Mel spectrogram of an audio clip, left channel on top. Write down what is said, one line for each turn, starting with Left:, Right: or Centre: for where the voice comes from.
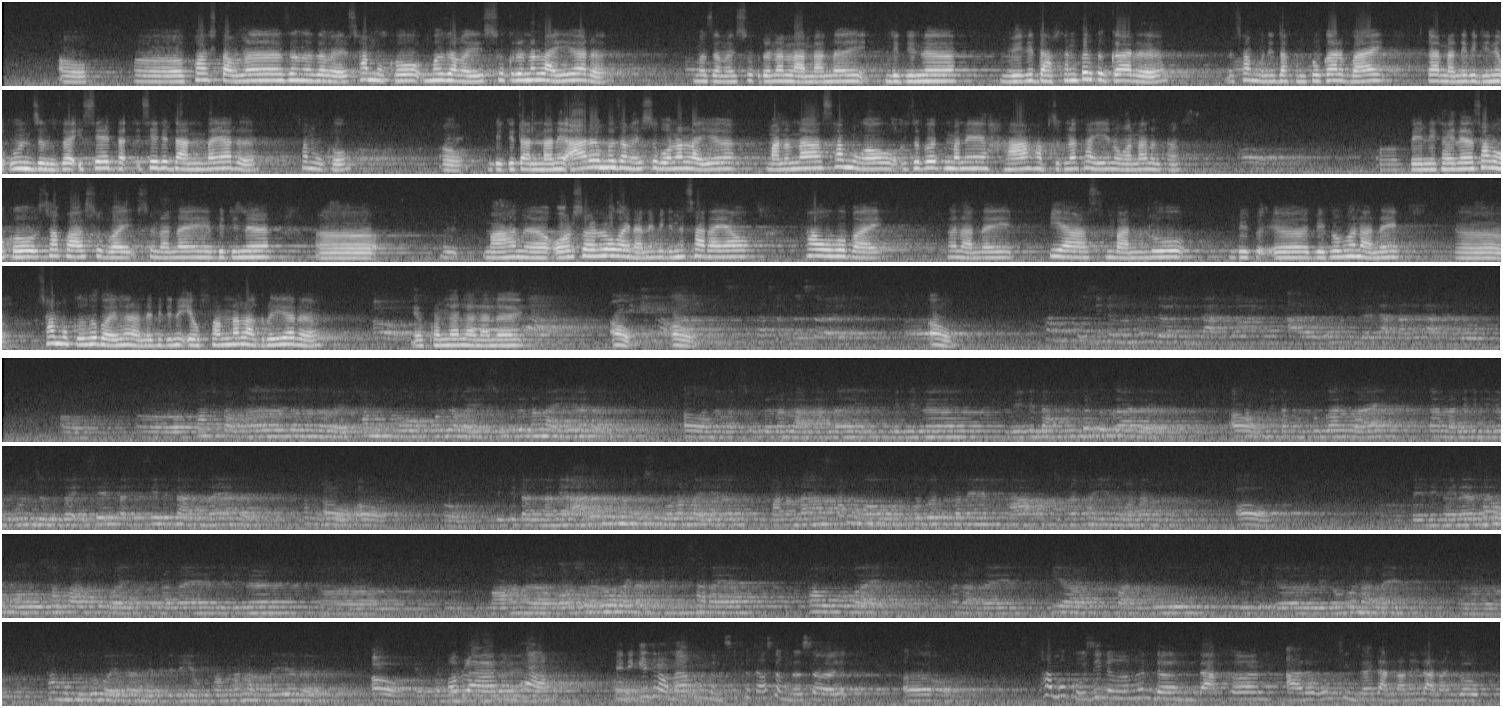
Left: औ। ओ फार्स्टावनो जोङो जाबाय साम'खौ मोजाङै सुग्रोनो लायो आरो।
Right: औ
Left: मोजाङै सुग्रोना ला नानै बिदिनो बेनि दाखोनफोरखो गारो।
Right: औ
Left: साम'नि दाखोनखौ गार बाय गारनानै बिदिनो उनजों जा एसे इसे ए दानबाय आरो। साम'खौ
Right: औ औ
Left: औ। बिदि दाननानै आरो मोजाङै सुबावना लायो मानोना साम'आव जोबोद माने हा हाबजोबना थायो नङाना नोंथां?
Right: औ।
Left: अ बेनिखायनो साम'खौ साफा सुबाय सुनानै बिदिनो ओ मा होनो अर सर लगायनानै बिदिनो सारायाव थाव होबाय होनानै पियास बानलु बे बेखौ होनानै ओ साम'खो होबाय होनानै बिदिनो एवफ्रामना लाग्रोयो आरो।
Right: औ
Left: एवफ्रामना
Right: अब्ला
Left: लानानै
Right: नोंथां
Left: औ
Right: बेनि गेजेरावनो
Left: औ
Right: आं मोनसे खोथा सोंनोसै ओ
Left: औ।
Right: साम'खौ जे नोङो होनदों दाखोन आरो उनथिंजाय दाननानै लानांगौ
